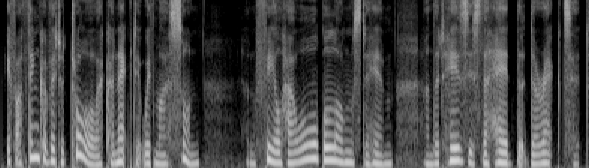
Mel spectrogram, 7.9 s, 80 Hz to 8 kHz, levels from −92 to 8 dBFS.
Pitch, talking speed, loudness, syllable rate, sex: 190 Hz, 220 wpm, -18 LUFS, 4.8 syllables/s, female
